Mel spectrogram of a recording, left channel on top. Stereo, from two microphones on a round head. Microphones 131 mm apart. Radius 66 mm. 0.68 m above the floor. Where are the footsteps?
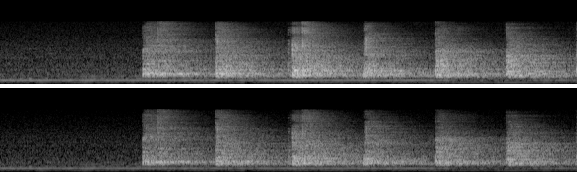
10° right (ahead or behind), 1.3 m; by 5.8 s 30° left (ahead or behind), 2 m.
